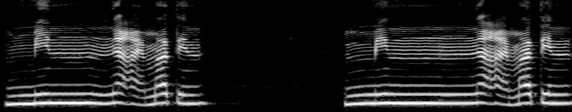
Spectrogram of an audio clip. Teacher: تیسرا قاعدہ ہے ملانا، یعنی نون ساکنہ اور تنوین کے بعد جو یہ 4 حرف ہیں آئیں گے تو غنہ ہوگا اور ان حروف کو ملائیں گے، یعنی کہ ان حروف کو ملائیں گے بھی اور غنہ بھی کریں گے 2 حرکت تک ناک سے آواز نکالتے ہوئے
